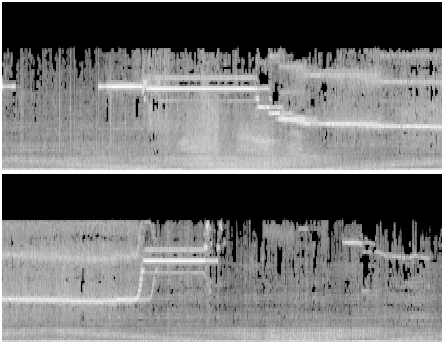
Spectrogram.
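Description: Electronic music drones with a low pulsing hum and high whining tones.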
